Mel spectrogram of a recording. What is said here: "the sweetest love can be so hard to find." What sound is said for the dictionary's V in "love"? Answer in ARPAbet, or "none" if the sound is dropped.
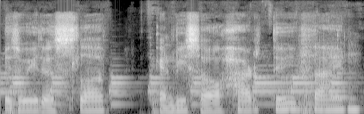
P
